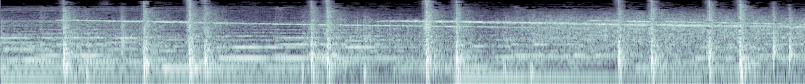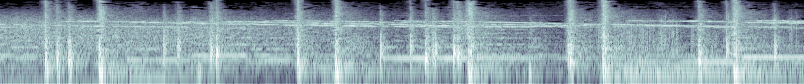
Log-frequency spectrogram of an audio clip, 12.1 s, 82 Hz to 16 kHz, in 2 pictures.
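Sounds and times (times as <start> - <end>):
fireworks bangs: 0.0 - 12.0
music with sustained tones: 0.0 - 12.0.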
